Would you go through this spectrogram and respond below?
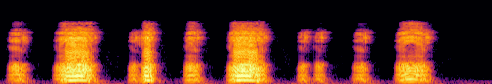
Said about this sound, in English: Whatever my mother listens to before she goes to bed picks and pulls on her unconscious mind. And that's the very tune that she snores.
